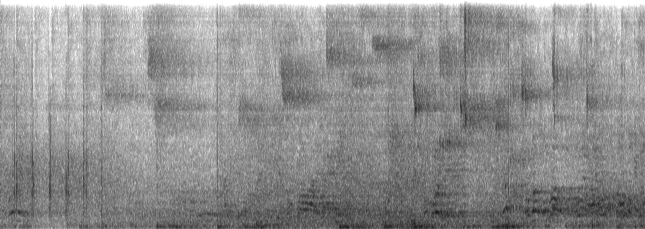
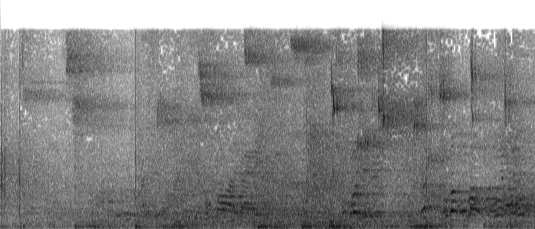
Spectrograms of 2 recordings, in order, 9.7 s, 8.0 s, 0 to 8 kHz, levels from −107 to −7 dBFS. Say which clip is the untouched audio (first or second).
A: second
